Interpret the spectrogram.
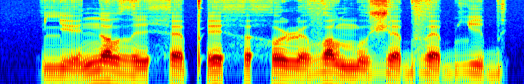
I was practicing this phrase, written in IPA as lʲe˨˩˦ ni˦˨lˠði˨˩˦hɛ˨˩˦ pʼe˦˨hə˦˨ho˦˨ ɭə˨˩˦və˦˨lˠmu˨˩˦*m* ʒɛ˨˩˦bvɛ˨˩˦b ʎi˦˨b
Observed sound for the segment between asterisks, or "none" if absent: none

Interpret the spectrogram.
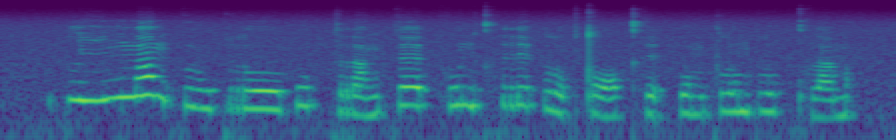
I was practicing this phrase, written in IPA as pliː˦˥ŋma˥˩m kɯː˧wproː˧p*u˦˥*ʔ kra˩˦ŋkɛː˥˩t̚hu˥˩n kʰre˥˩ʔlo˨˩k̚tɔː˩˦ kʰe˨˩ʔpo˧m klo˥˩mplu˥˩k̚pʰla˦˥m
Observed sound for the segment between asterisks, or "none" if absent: u˦˥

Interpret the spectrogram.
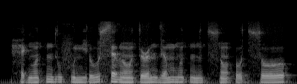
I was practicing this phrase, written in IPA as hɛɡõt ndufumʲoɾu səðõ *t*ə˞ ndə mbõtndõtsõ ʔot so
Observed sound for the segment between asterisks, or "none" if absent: t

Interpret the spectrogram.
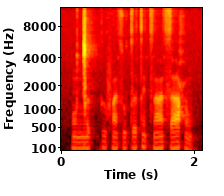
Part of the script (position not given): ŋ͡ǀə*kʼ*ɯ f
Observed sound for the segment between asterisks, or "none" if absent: kː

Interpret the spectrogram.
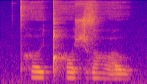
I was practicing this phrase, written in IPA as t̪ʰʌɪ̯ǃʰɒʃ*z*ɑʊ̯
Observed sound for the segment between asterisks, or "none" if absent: z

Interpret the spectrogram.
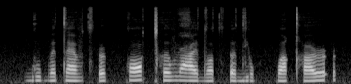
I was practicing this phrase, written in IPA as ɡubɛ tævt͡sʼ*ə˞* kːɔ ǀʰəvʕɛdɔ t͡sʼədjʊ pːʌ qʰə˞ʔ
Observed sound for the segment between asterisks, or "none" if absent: ə˞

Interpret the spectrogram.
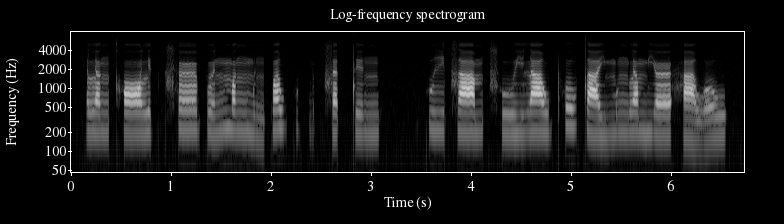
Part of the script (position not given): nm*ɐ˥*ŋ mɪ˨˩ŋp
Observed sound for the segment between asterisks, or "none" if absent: ɐ˧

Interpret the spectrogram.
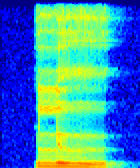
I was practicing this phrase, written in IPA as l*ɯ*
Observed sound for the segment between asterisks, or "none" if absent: ɯ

